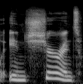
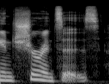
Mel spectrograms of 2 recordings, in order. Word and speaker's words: insurance: uncountable so don't say insurances that would be wrong guys right and sometimes you may hear someone say insurance with the accent on the first syllable but most people say Insurance I'd like to buy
